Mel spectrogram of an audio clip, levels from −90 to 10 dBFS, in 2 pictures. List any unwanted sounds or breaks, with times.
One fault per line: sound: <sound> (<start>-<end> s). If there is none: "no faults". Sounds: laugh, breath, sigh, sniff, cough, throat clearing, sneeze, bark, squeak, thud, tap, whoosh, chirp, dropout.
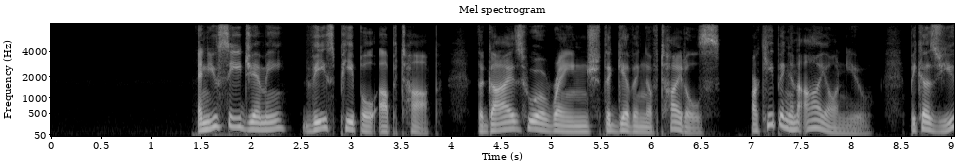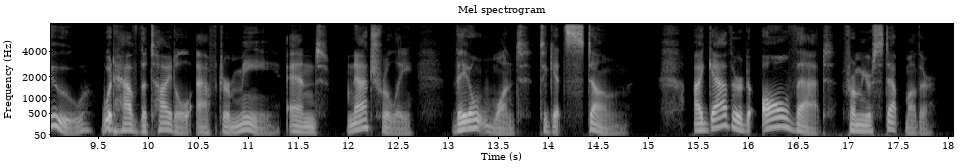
no faults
